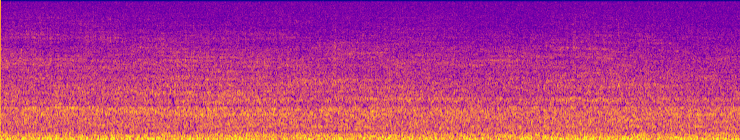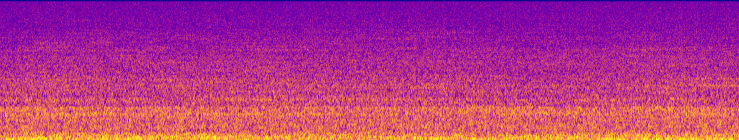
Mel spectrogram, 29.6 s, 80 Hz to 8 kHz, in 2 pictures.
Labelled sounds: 15.5	15.8	vessel noise, 3.1 to 3.3 kHz

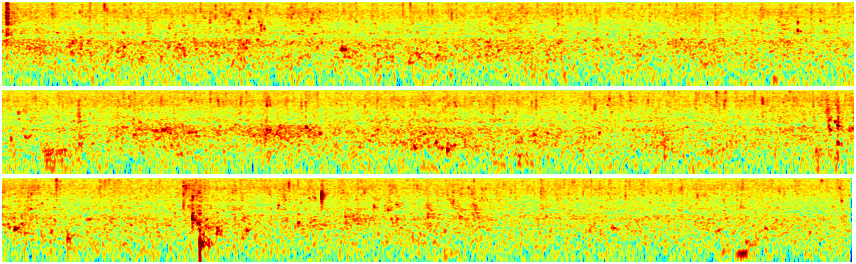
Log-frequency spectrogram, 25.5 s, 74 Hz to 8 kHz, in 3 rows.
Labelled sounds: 10.0	10.3	water noise, 0.78 to 1.0 kHz

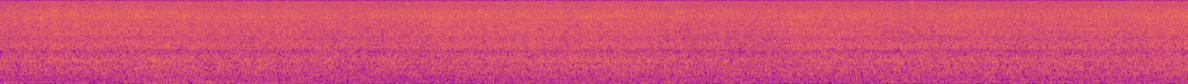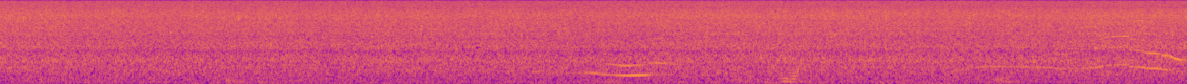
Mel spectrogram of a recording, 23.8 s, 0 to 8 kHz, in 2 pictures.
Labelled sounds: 22.9	23.7	humpback whale, 0.84 to 2.2 kHz

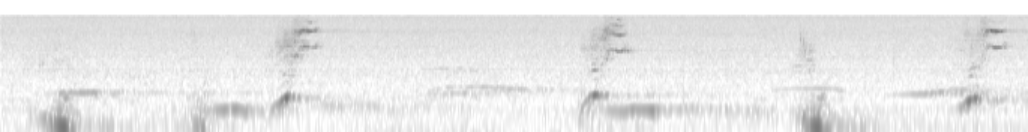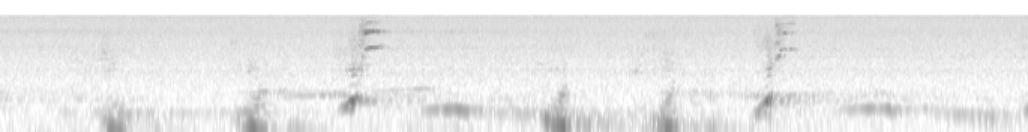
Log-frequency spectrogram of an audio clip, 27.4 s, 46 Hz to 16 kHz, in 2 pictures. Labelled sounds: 3.7	4.3	humpback whale, 1.7 to 4.3 kHz
8.0	8.4	humpback whale, 1.4 to 5.3 kHz
13.1	13.5	humpback whale, 1.7 to 7.8 kHz
18.5	18.9	humpback whale, 1.6 to 4.2 kHz
23.9	24.4	humpback whale, 1.1 to 5.7 kHz

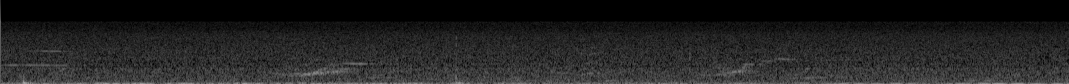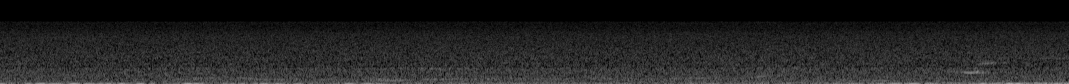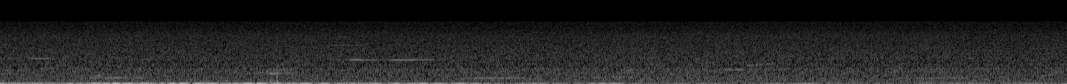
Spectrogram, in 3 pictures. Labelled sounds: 0.3	0.6	humpback whale, 1.7 to 1.9 kHz
3.4	3.7	humpback whale, 0.90 to 1.1 kHz
7.6	8.0	humpback whale, 1.0 to 1.3 kHz
24.8	25.7	humpback whale, 1.1 to 1.3 kHz

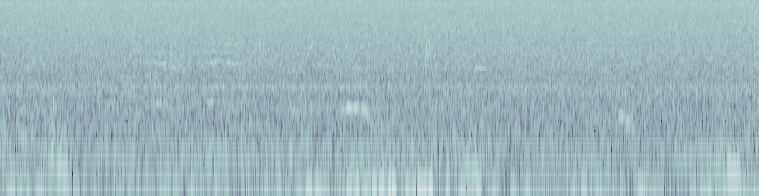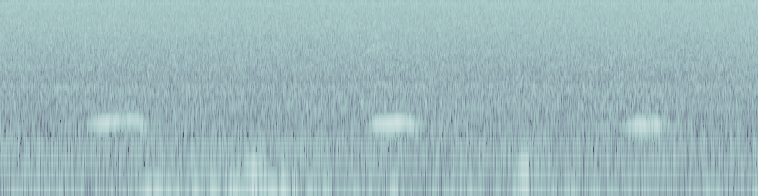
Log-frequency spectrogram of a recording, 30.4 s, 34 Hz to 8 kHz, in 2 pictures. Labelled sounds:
2.9	4.4	humpback whale, 1.3 to 1.5 kHz

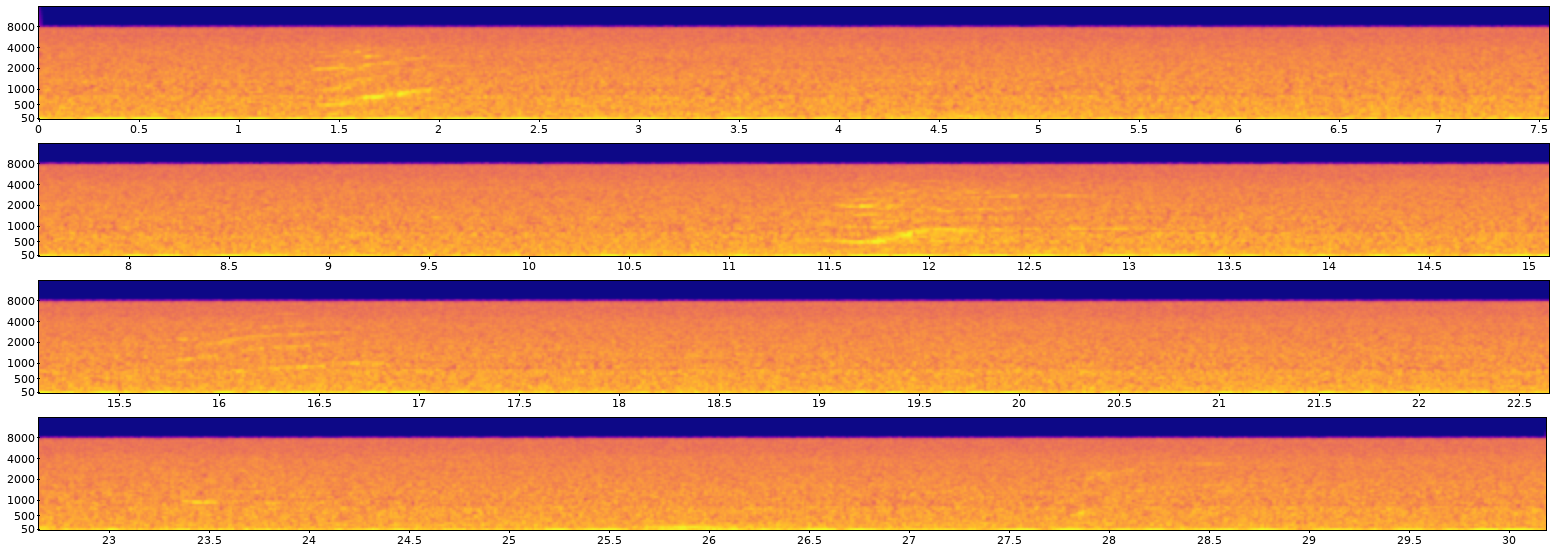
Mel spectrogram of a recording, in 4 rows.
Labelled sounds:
1.3	2.0	humpback whale, 0.80 to 2.1 kHz
11.5	12.5	humpback whale, 0.80 to 2.8 kHz
15.7	16.8	humpback whale, 0.80 to 2.9 kHz
28.3	28.6	humpback whale, 3.3 to 3.4 kHz

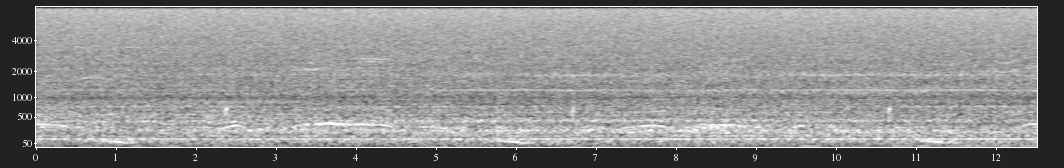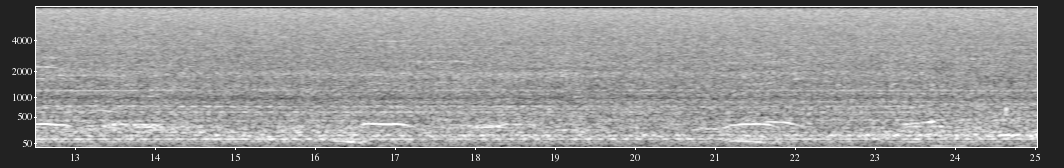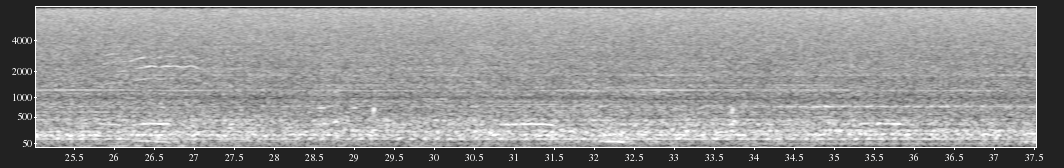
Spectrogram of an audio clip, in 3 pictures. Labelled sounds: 3.3	4.4	humpback whale, 2.0 to 2.7 kHz
12.4	12.7	humpback whale, 2.2 to 2.3 kHz
26.3	27.1	humpback whale, 2.1 to 2.4 kHz

